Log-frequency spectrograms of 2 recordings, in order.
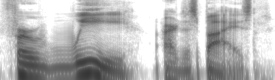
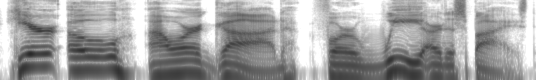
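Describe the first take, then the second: First: "we" leaned on, slow and soft; stress on we. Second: Slow, solemn prayer read aloud; scripture reading. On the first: Shown as a demonstration. Teacher pointing the class to "we" in "For we are despised", slow stress. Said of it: "Notice how he says "we". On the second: Acted. Teacher reading Nehemiah's prayer to the class, slow and solemn.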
